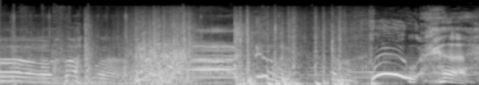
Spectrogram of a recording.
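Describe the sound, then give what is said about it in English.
A heavy wooden thunk as Jim slams Murtaugh's head down onto a table, spilling a bowl of stew, one sharp impact in the middle of loud, agitated voices. “He slammed Murtaugh's head down onto the table.”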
